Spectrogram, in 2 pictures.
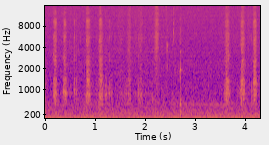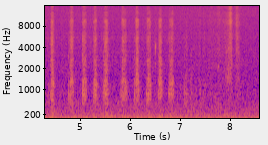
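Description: A pigment liner pen draws short lines and hatching on a flat sheet of white sketchbook paper. Quick, bright scratchy strokes come in bursts over a steady low hum.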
